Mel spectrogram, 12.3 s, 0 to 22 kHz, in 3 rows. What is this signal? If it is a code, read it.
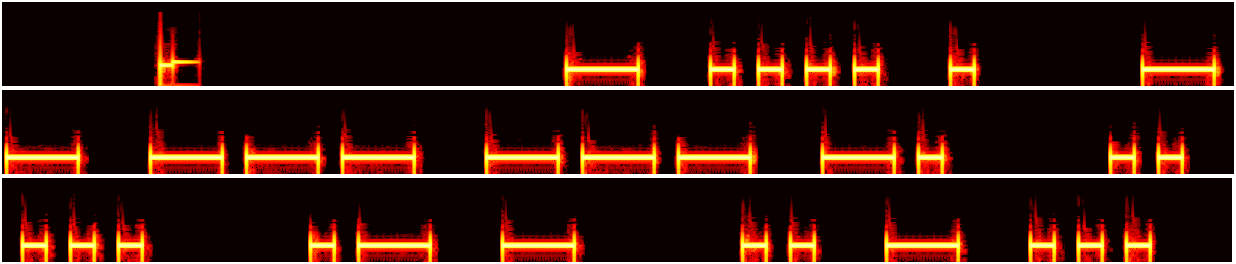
Morse code, heard as a keyed tone, about 15 wpm, 700 Hz. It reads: THE MOON IS AT ITS
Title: Sentences from Top 1300 Words 15wpm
